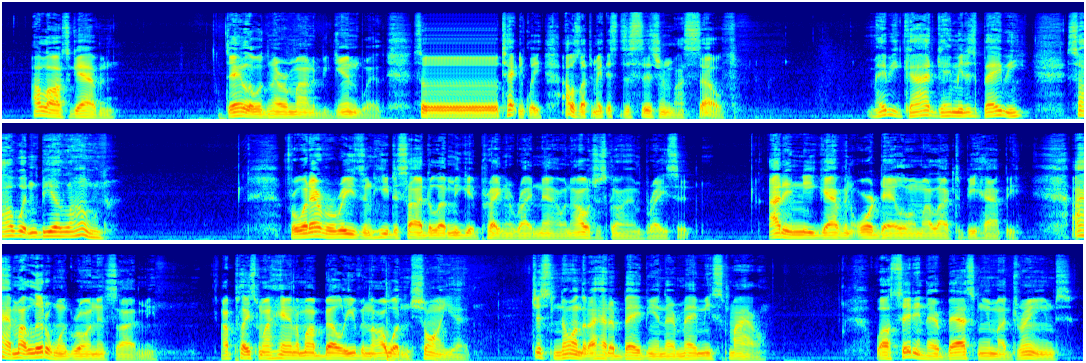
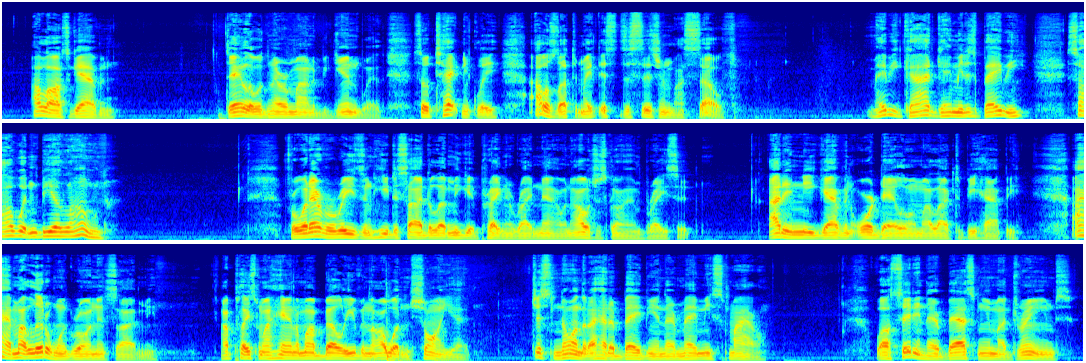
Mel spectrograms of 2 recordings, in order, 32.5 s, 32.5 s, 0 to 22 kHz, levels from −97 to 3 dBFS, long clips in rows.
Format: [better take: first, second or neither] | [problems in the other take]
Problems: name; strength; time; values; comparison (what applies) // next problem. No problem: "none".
second | audio freezing; at 4.5 s for 0.5 s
